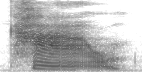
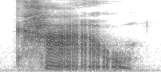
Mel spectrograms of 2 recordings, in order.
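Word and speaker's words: Cow (ข่าว): Cow, with a low tone. Cow.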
